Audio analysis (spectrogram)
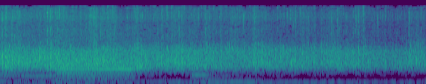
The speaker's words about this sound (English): If you can clap again, I will remove you from the suspicion list.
